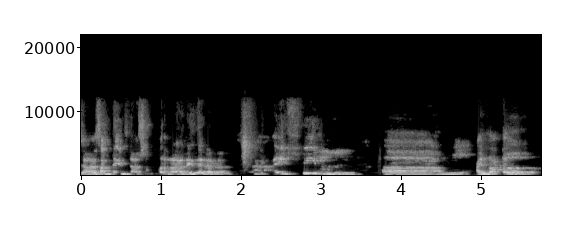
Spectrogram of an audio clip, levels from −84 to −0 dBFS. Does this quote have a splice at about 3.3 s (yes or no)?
no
